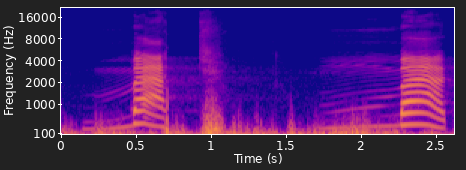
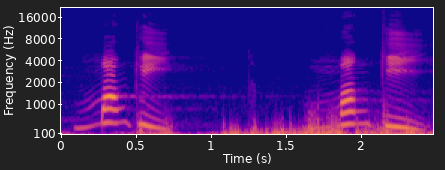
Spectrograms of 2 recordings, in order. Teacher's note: whenever you are pronouncing M, both of your lips are joining together.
